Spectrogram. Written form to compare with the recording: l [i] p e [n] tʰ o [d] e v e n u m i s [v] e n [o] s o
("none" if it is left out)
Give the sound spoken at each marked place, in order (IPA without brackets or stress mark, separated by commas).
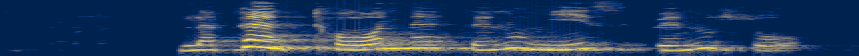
a, n, n, v, u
